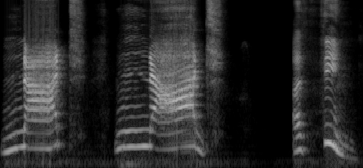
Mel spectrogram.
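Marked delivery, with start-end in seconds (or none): 0.0-2.8 "not" repeated alone, drawn out; stress on NOT. Shown as a demonstration. Streamer drilling chat on the correction, emphatic "not". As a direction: punch each "not" as its own word. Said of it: "emphasis on not".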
